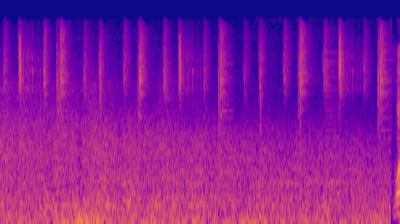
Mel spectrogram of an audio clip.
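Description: A drum roll sound effect: a loud, dense rumbling roll that holds steady and cuts off suddenly at the end.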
